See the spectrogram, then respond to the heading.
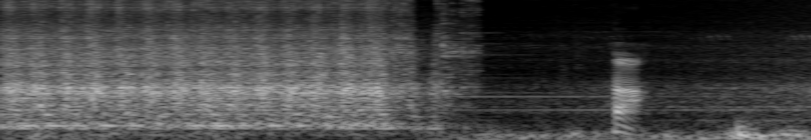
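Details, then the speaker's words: Small engine on an old roller packer, possibly flooded carb with choke not working, choke left open: fires and runs rough and uneven for a couple of seconds then dies; owner suspects the carb needs removing and cleaning. "man that's close it's not happy [Applause] good morning maybe it does need carb work that sure sounds like it cause he was running and i was over here yeah it's like i could kind of keep it running but it wasn't gonna go"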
